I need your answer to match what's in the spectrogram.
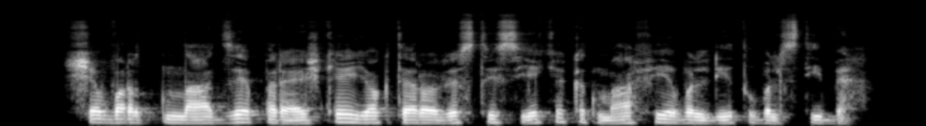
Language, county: Lithuanian, Marijampolė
